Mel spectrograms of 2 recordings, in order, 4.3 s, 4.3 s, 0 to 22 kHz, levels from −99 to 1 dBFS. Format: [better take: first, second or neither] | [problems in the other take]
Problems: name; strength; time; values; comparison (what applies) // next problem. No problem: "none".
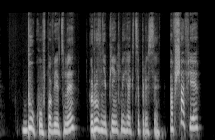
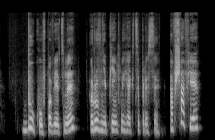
first | thin; somewhat; fading below 300 Hz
